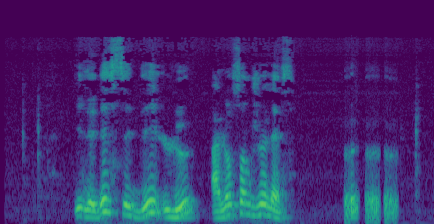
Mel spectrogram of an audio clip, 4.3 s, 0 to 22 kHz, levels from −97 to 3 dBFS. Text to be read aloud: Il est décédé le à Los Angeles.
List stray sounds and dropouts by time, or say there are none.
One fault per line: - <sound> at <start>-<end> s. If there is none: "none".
- laugh at 3.4-4.0 s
